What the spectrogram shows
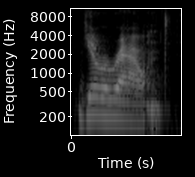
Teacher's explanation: We have the linking R sound here, because gear ends in an R and around starts with a vowel. They're pronounced together without a break.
